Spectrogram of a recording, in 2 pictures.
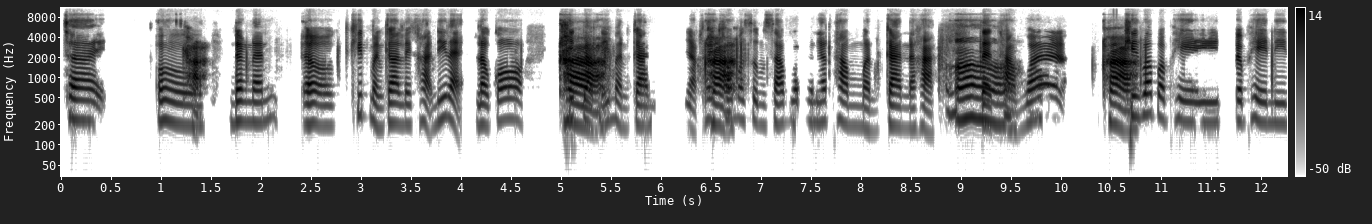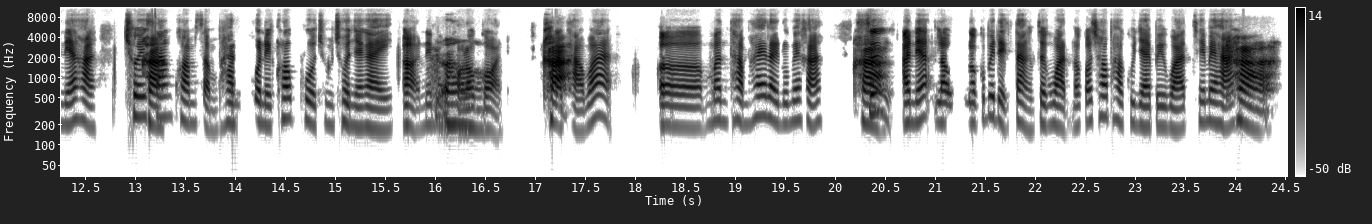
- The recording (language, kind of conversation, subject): Thai, unstructured, งานประเพณีที่คุณชอบที่สุดคืองานอะไร และเพราะอะไร?
- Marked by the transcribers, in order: distorted speech; other background noise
